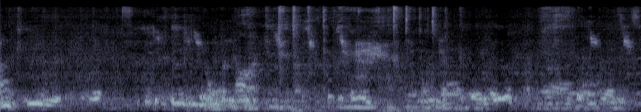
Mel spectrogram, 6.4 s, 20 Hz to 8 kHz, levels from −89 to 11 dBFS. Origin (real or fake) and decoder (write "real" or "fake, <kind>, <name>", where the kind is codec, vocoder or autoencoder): fake, codec, SNAC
